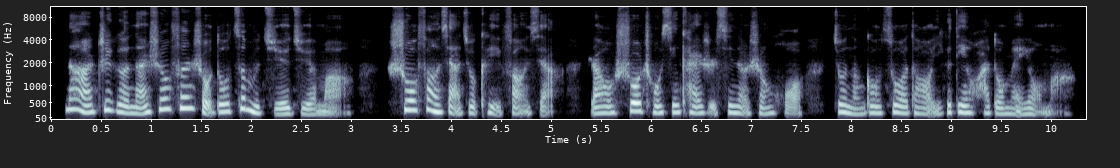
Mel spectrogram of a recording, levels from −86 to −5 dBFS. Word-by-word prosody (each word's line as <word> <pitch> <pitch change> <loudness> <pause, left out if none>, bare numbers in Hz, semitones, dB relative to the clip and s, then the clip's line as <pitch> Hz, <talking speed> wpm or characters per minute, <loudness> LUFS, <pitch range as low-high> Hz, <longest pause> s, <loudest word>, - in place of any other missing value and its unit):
那 290 -8 +4
这 275 +5 0
个 215 -5 +2
男 185 +3 +2
生 300 +5 +1
分 330 +1 +4
手 325 - +3
都 220 +1 +2
这 315 +8 +1
么 240 -8 +4
决 165 -3 -1
绝 160 -3 -3
吗？ 185 - -4 0.3
说 280 0 +3
放 275 -5 +4
下 215 - 0
就 190 -1 -2
可 195 +2 -4
以 - - -3
放 - - -3
下， - - -6 0.3
然 180 +1 +1
后 190 0 0
说 245 +5 +5
重 200 -4 0
新 210 0 0
开 195 -6 -1
始 200 - -4
新 205 -2 -1
的 185 - -2
生 180 +1 -4
活， - - -5 0.3
就 220 -1 +2
能 165 -4 -3
够 190 +1 0
做 195 -1 0
到 180 -2 -4
一 - - -6
个 210 - 0
电 205 -1 +2
话 185 -2 -3
都 170 -2 -1
没 170 -1 -4
有 165 - -4
吗？ - - -11
200 Hz, 260 characters per minute, -21 LUFS, 185-230 Hz, 0.3 s, 说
